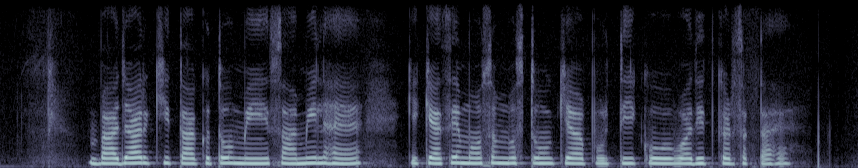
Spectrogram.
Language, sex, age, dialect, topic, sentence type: Hindi, female, 46-50, Garhwali, banking, statement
